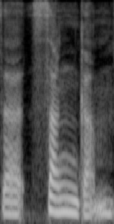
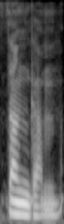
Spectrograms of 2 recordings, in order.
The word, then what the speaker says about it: Sangam: So today I have Sangam, and did I pronounce that right? No, you pronounce it for me. Okay. It's Sangam. Sangam. Okay. Yeah, perfect.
